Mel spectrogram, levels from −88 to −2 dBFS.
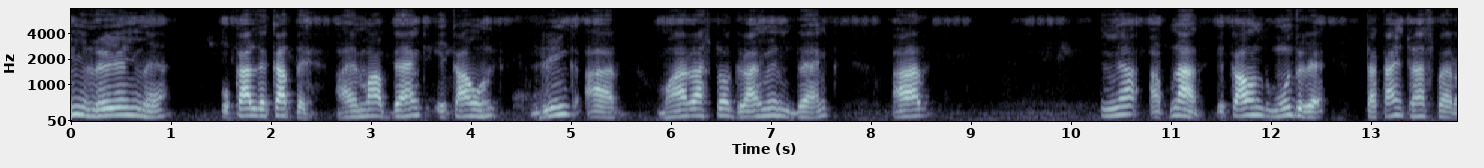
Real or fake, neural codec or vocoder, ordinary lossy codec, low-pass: fake; codec, 16 kHz, 4 kbps, FunCodec, trained on Chinese and English, 50 frames a second; none; none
